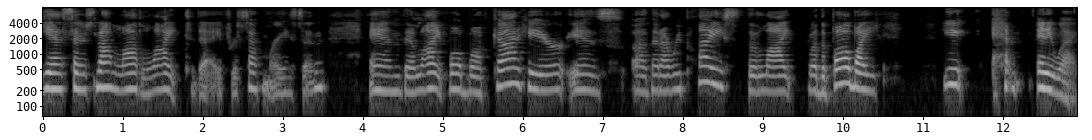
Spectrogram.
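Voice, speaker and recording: The voice carries a Southern US accent. It moves at a very slow pace with fairly even intonation. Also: woman, medium pitch for a woman. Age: 70s. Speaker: crocheter and storyteller. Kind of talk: casual talk to camera.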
